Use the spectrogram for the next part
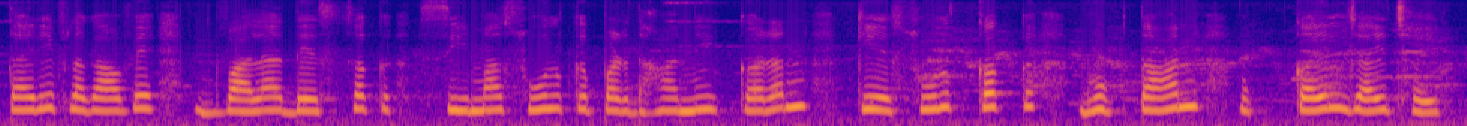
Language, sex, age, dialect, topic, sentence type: Maithili, female, 18-24, Eastern / Thethi, banking, statement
